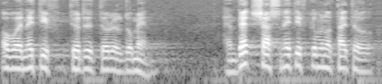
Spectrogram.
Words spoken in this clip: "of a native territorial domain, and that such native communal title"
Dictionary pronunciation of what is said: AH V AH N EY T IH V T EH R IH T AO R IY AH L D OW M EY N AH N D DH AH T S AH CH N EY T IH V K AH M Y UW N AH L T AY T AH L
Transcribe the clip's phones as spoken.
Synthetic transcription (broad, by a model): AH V AH N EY T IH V T EH R IH T AO R IY AH L D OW M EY N AH N D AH T SH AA S N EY T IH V K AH M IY N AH L T AY T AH L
